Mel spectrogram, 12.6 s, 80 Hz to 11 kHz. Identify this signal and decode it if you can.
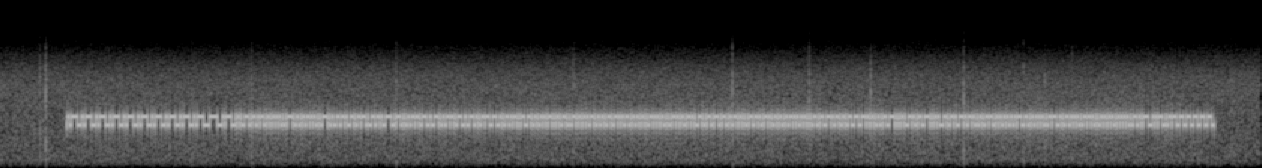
NAVTEX (SITOR-B), 100 baud, 170 Hz shift, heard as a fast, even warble, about 1000 Hz centre, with static crashes. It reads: THIS BOOK ALSO ANALYSES IN DEPTH THE PHILOSOPHY OF INDIAN LIFE.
